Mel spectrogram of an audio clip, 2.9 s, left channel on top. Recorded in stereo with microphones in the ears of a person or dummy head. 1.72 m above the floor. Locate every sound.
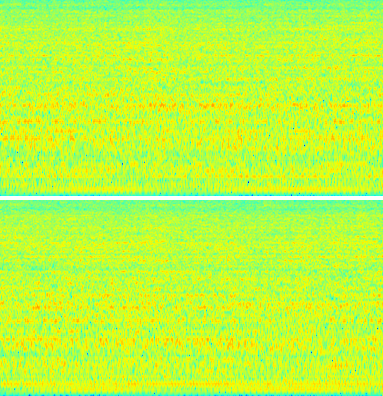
0.0 s an engine running: 10° right (ahead or behind), 1.8 m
